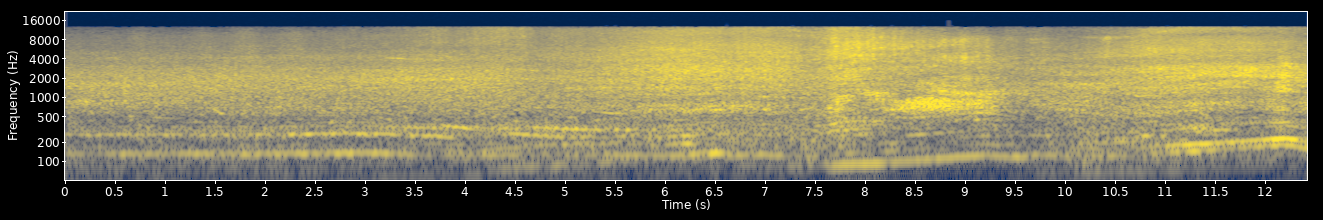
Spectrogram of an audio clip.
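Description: Cars and pickup trucks driving past one after another, their engines accelerating. The loudest pass comes about eight seconds in, and another engine revs up near the end.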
